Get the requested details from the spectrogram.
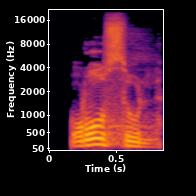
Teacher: هذه الثانية تكون الراء مضمومة. رسل حكمها التفخيم لأنها مضمومة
